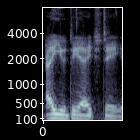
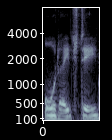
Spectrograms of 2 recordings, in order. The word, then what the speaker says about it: AuDHD: hasn't already been said it's the audhd or OD HD depending how you say it Maniac pixie nightmare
